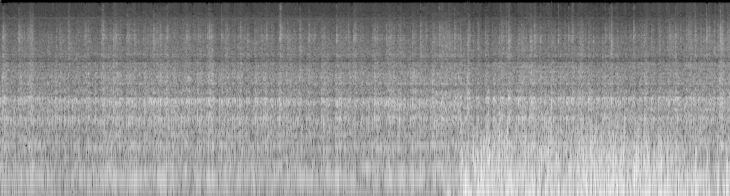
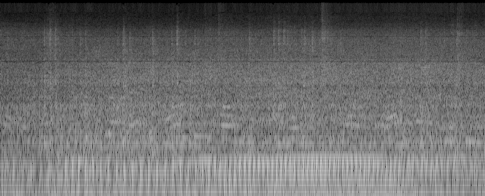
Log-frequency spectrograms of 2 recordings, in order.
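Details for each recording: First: Ravi/Cinni table fan with two running coils and no capacitor: loud, rough rattling hum from worn motor bushings letting the shaft wobble, making the fan sway. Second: Senior table fan after replacing its worn bushes and refitting the front guard: smooth, even motor hum with no rattle or scraping; running normally.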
